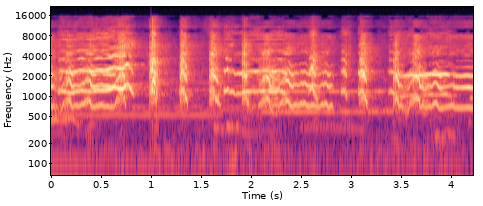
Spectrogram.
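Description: Red foxes screeching at each other in an aggressive face-off: loud, high calls that waver up and down in pitch and break off again and again, typical of fox gekkering.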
